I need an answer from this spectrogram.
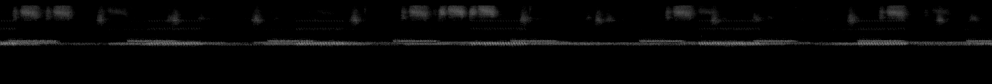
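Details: Crickets in grass on a warm Bulgarian summer night, recorded in surround sound, keep up a dense shrill trill punctuated by rapid high chirps that pulse in uneven waves.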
